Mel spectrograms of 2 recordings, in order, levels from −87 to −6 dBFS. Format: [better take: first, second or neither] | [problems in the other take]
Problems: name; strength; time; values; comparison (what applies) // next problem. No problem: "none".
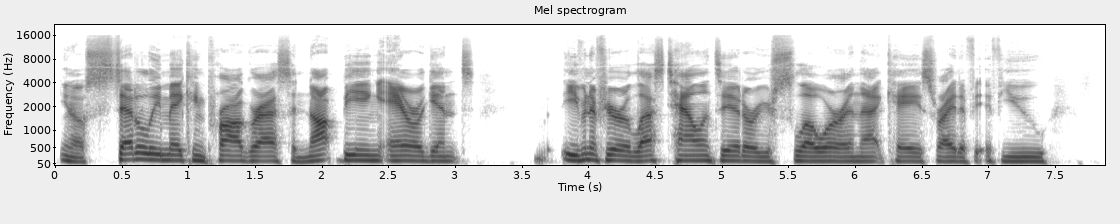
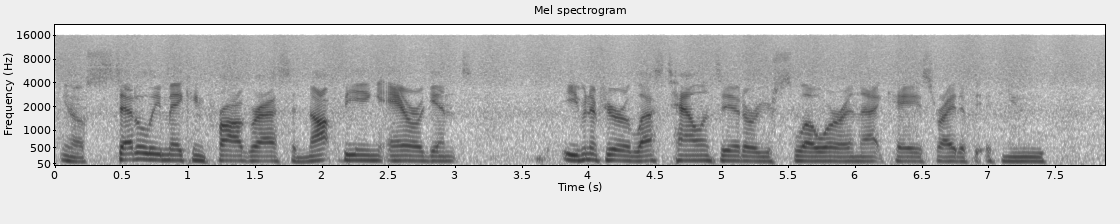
first | hiss; loud; throughout; 8 dB below the speech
